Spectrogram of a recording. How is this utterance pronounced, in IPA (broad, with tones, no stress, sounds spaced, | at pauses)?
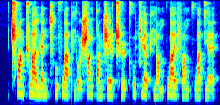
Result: ʈ͡ʂʰ ɑ˥˨ ŋ ʈ͡ʂ w ä˥˨ l ɥ ɛ˨˦ n t͡sʰ u˨˦ x w ä˥˨ pʰ j o̰˨˩ ʊ̯ ʂ ɑ˦ ŋ t̪ ɑ˨˦ ŋ ʂ e˨˦ ɪ̯ ʈ͡ʂʰ ɻ̩˨˩ kʰ u˦ t͡ɕ ɥ ɛ˥˨ pʰ j ɑ̰˨˩ ŋ k w a˥˨ ɪ̯ f ɑ˨˦ ŋ kʰ w ä˨˦ t̪ j ɛ̰˨˩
